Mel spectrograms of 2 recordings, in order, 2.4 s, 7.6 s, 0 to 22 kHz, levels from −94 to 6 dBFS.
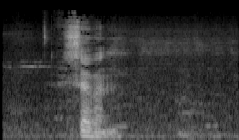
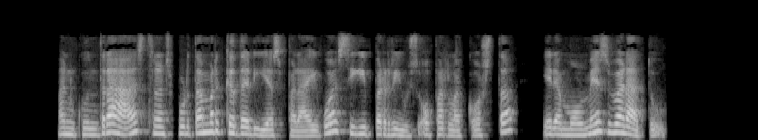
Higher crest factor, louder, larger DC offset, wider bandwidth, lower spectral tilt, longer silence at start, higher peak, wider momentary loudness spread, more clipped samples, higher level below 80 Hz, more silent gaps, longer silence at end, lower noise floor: about the same, 22 dB vs 18 dB; second, -25 LUFS vs -21 LUFS; neither; first, 16 kHz vs 8.2 kHz; second, -2.5 dB/octave vs -5.5 dB/octave; second, 0.3 s vs 0.6 s; second, -10 dBFS vs -2 dBFS; first, 26 LU vs 8 LU; neither; about the same, -62 dBFS vs -60 dBFS; second, none vs 5.33-5.43 s; second, 0.2 s vs 0.95 s; second, -51 dBFS vs under -90 dBFS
